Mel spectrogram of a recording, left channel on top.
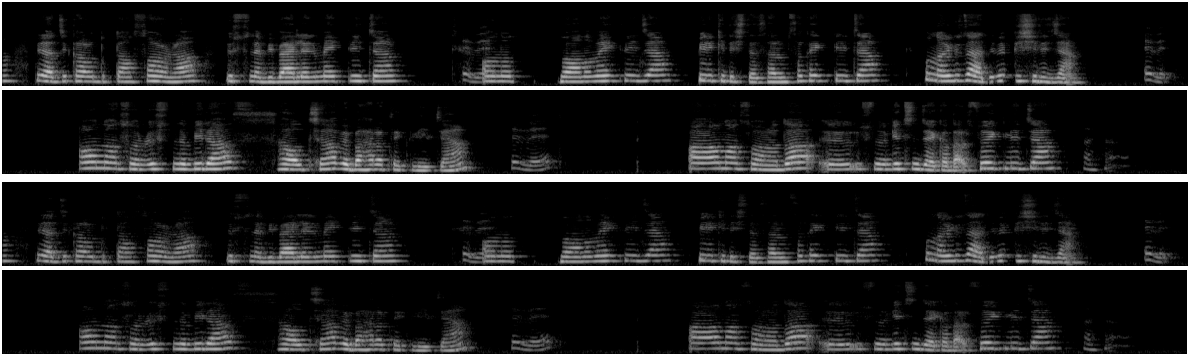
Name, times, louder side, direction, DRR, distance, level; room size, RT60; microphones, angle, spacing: voice 1, 0.0-4.1 4.8-5.1 5.6-6.7 7.0-8.8 9.2-10.8 12.6-16.6 18.7-22.5, left 5 dB, 60° left, 0.4 m, -27 dB
voice 2, 4.6-4.9 9.3-9.6 11.4-11.7 16.9-17.3 22.7-23.2, left 3 dB, 30° left, 0.8 m, -41 dB
8.0 x 5.6 x 2.7 m
head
